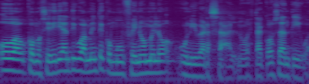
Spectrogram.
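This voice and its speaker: A man speaks at a very fast pace with a fairly high pitch. His tone is dark and mellow. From Argentina. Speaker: architecture critic and professor. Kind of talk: lecture. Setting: stage with audience. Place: hall. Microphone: lapel.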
